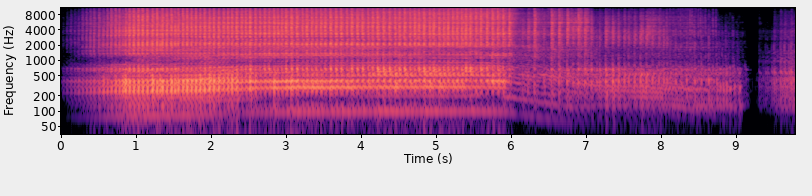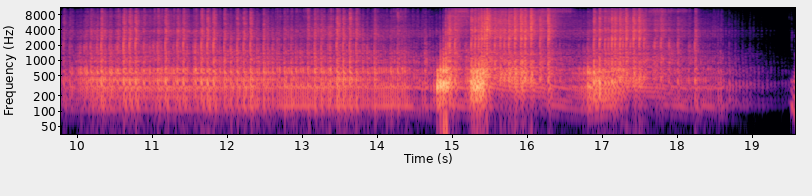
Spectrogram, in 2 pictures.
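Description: The engine of a 2007 Honda CR85RB dirt bike runs rough and needs carburetor adjustment: a loud, steady buzzing idle for several seconds, a brief drop to near silence, then uneven running with sharp pops and sputters.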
